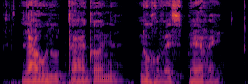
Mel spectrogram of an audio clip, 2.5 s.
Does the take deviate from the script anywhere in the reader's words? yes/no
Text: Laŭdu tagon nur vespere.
no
